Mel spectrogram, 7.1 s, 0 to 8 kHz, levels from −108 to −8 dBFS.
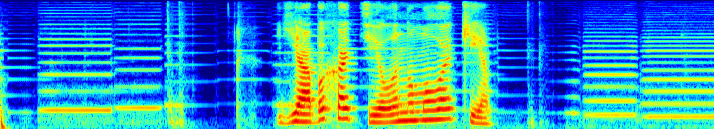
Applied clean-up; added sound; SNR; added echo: neural mask model RNNoise.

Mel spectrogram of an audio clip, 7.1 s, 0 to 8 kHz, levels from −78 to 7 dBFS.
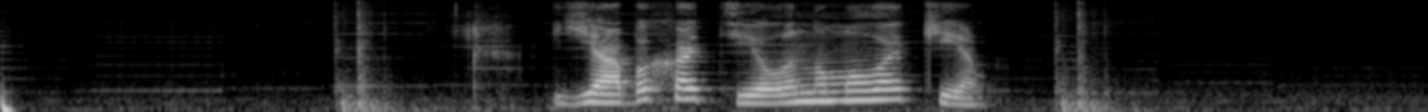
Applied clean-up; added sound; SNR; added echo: neural separator model SepFormer DNS4.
